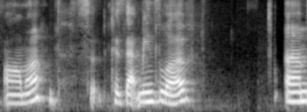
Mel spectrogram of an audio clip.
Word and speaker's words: Ama: And it's pronounced amma, not amma. It's amma because that means love.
